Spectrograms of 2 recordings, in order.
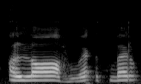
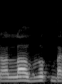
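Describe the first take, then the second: First: It is said slowly and calmly. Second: It is said quickly and hurriedly.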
